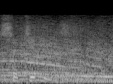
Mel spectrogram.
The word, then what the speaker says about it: Surtees: I like the way you say Surtees. I like that. It is a northeastern affliction, emphasising the second syllable.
